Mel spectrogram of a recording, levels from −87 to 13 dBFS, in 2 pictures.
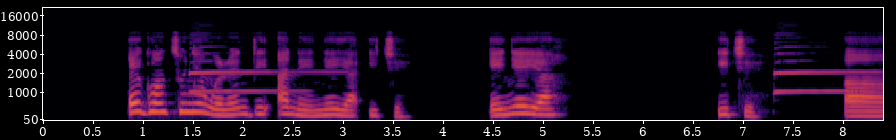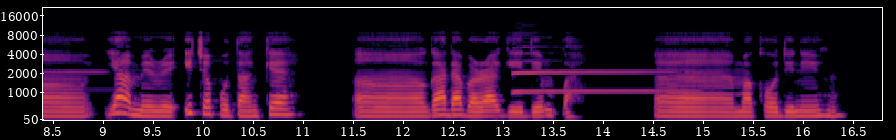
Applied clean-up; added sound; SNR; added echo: classical method Wiener filter.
